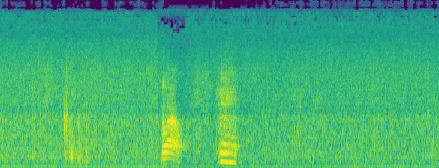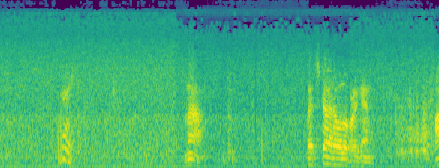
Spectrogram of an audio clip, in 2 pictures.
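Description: A man speaks quietly and closely.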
